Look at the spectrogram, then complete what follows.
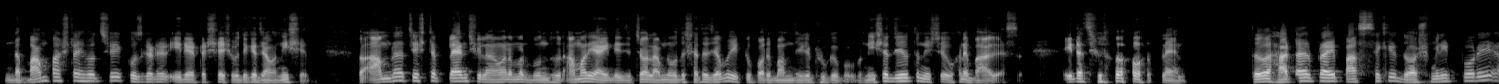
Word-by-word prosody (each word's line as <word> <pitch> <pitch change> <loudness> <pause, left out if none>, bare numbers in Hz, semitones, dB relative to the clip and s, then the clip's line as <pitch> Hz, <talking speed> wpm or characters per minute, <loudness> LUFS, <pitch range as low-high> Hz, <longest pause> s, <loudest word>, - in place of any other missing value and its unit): দা 100 - +1
বাম - - +4
পাশটায় 170 -1 -1
হচ্ছে 155 +3 -4 0.2
কোস্ট 130 -4 -2
গার্ডের 125 0 -1
এরিয়া 110 -1 +2
টা - - -1
শেষ, - - +3
ঐদিকে 110 +1 0
যাওয়া 95 -1 0
নিষেধ। 110 0 -4 0.5
তো - - +1 0.2
আমরা 170 +6 0
চেষ্টা 165 +1 0
প্ল্যান 150 0 +7
ছিল - - -1
আমার, 115 +1 -1
আমার 115 -2 -2
বন্ধুর। 105 0 -3
আমারই 135 +3 +2
আইডিয়া 95 -1 +1
যে, 95 - -8
চল 115 -2 +3
আমরা 105 +2 -3
ওদের 110 +2 -5
সাথে 115 -1 0
যাবো, 115 +7 +1
একটু 115 - -8
পরে - - 0
বাম 95 - -3
দিকে 100 +1 -3
ঢুকে 105 -2 -4
পড়ব। - - -11
নিষেধ 110 +9 +1
যেহেতু 155 +2 +3
নিশ্চয়ই 120 - -2
ওখানে - - 0
বাঘ - - +2
আছে। 465 - -11 0.5
এইটা - - +6
ছিল - - -2 0.3
আমার - - +1
প্ল্যান। - - -1 0.7
তো 470 - +6 0.2
হাঁটার 160 0 +5
প্রায় 155 -1 +7
৫ 130 +1 +4
থেকে 160 +2 -4 0.2
১০ 110 0 +2
মিনিট 145 +2 -2
পরে 170 +3 0
125 Hz, 210 wpm, -23 LUFS, 105-155 Hz, 0.7 s, প্ল্যান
